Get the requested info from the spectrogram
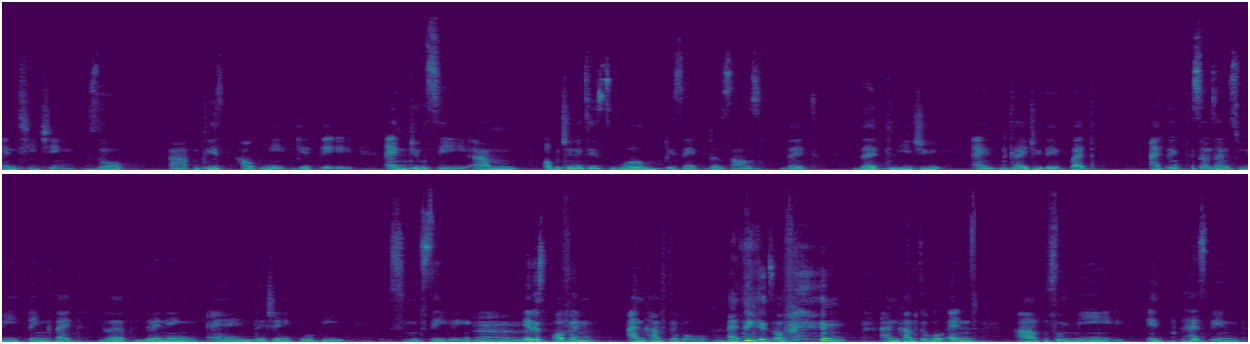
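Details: Adult woman who stutters, audibly in her speech, and who says she used to struggle a lot with stuttering. Finding: stuttering.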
